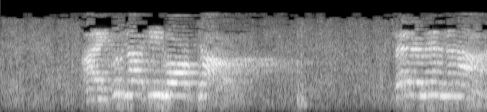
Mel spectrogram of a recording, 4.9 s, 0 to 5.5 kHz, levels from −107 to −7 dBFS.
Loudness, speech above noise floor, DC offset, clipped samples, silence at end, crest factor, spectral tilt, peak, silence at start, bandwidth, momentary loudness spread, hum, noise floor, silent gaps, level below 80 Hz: -17 LUFS; 25 dB; under 0.1%; under 0.1%; 0 s; 16 dB; -9 dB/octave; -4 dBFS; 0.05 s; 4.2 kHz; 24 LU; none; -41 dBFS; none; -54 dBFS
